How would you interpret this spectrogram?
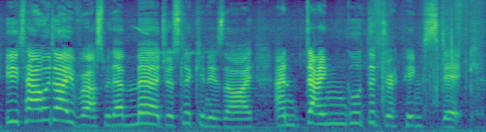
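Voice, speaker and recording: A woman narrates a children's story expressively. The voice is fairly high and very bright, with a little background noise. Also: moderate pace. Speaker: school teaching assistant reading aloud.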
